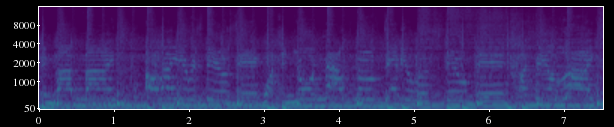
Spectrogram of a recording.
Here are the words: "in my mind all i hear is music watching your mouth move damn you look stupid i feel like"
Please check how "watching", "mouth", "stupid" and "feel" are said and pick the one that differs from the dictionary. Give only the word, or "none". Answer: stupid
